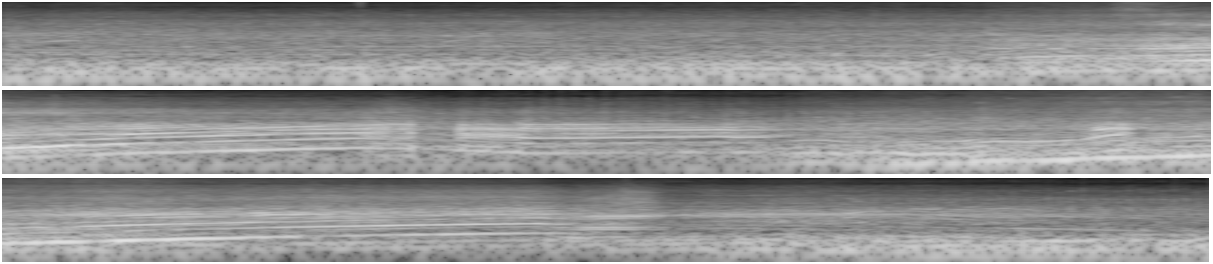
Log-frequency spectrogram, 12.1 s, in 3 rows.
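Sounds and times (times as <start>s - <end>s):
car engine revving and accelerating: 3.1s - 11.2s.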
